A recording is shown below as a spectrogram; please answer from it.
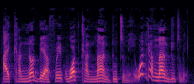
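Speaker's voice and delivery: ordinary delivery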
